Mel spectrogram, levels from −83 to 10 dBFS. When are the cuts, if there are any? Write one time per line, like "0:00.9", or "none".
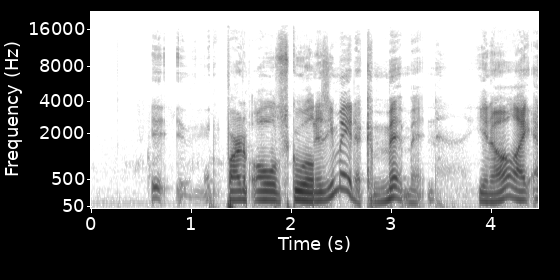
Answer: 0:01.2
0:01.6
0:02.2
